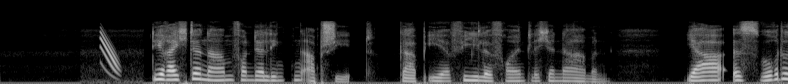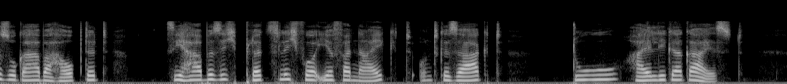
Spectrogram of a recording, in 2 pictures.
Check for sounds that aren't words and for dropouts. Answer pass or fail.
fail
